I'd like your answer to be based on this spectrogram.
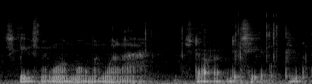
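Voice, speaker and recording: Man acting a gravelly, soft-spoken Southern motel clerk. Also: rumbling low, wildly swooping pitch, full character voice. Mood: folksy, unhurried. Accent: American Southern. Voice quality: soft, breathy, gravelly, slipping into whisper. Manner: slow, drawling, folksy, hesitant pauses. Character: laid-back folksy small-town motel clerk, adult man. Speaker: ASMR role-play performer. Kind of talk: soft-spoken ASMR role play. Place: small dim office at a desk. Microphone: close binaural microphone. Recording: noisy close binaural recording, room ambience.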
